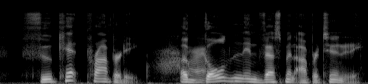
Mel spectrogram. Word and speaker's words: Phuket: brought us an intriguing article today titled Fuket Property, a golden investment opportunity. Yeah. And right off the bat, let's make sure we're all on the same page with the name. It's pronounced Puket. Okay. Puket.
